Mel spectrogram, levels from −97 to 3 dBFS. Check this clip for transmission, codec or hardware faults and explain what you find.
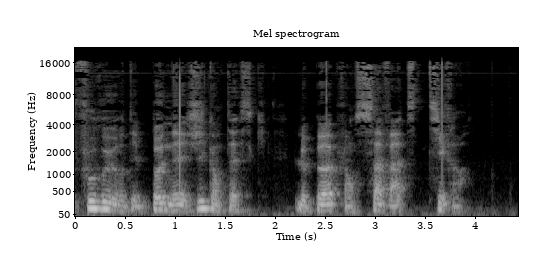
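Three bit error spikes occur in the speech. At 1.05 s, just before "gigantesques le", a tick peaks at about -5 dBFS. At 2.52 s, just after "gigantesques le", another peaks at about -11 dBFS. At 3.68 s, a third reaches about -5 dBFS. Each comes from a flipped bit. The sample value jumps by a power of two, then returns. The first sounds like a few corrupted samples. The others suggest a single sample. Each is a sharp, broadband tick unrelated to the speech.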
